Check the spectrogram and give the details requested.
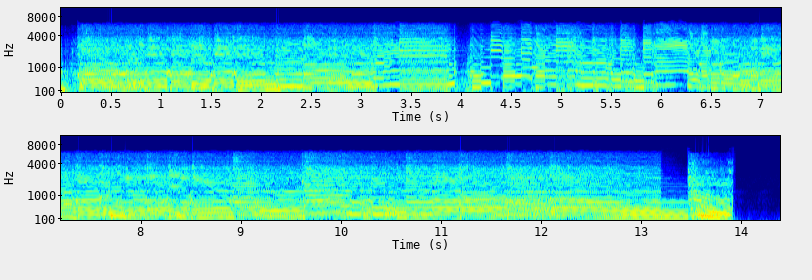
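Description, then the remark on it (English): Heavily distorted electric guitar, played through a Hotwired distortion pedal, plays loud, saturated chords and riffs for about fourteen seconds, with a thick, fuzzy sustain and no talking, cutting off abruptly at the end. “do you have a clip of the Hotwired?”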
